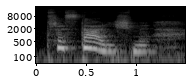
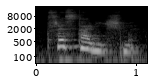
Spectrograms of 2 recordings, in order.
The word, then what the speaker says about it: przestaliśmy: Akcent wykonawczą pięknie wyeksponował a zatem przestaliśmy a nie tak jak wypowiada ten wyraz potocznie większość ludzi przestaliśmy jak z kolei na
